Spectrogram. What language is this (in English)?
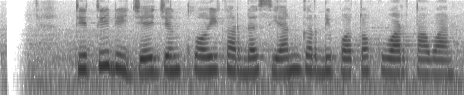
Sundanese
